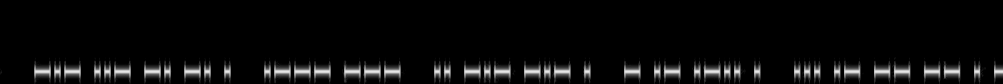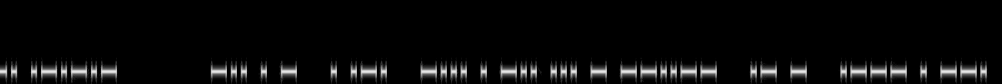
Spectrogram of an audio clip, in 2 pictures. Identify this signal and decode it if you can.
Morse code, heard as a keyed tone, about 24 wpm, 600 Hz. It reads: KUNNE JO IKKE TALE SAMMEN. DET ER BEDST, AT JEG
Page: Ferie 24 wpm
